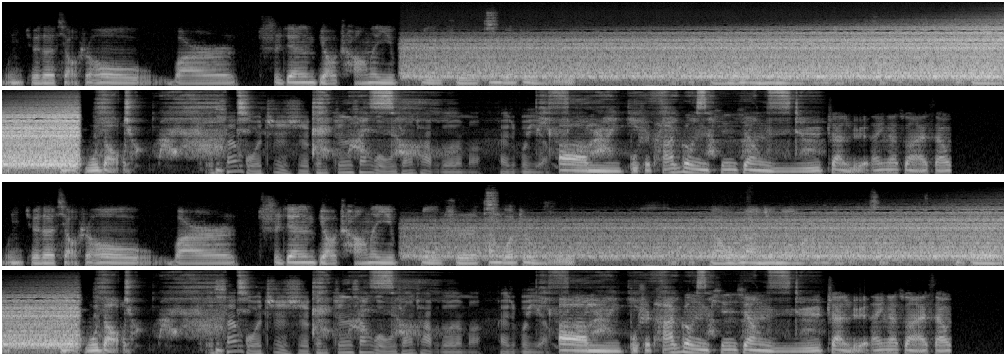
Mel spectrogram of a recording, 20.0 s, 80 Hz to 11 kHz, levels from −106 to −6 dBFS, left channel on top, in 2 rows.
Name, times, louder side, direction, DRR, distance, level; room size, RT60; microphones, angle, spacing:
voice 1, 0.0-5.8 6.7-9.2 9.5-10.1 10.4-11.4 12.0-12.1 15.6-19.5, right 2 dB, 60° right, 2.2 m, -41 dB
sound 1, 4.0-10.8, left 7 dB, 85° left, 0.6 m, -31 dB
voice 2, 6.4-6.8 9.3-9.5 12.1-15.5, right 2 dB, 20° right, 6.1 m, -53 dB
Speech, 11.0-12.5 13.1-14.6 15.4-18.2, left 7 dB, 30° left, 5.7 m, -47 dB
head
